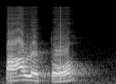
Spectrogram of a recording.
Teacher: eu sei que paletó, a última sílaba é a sílaba tônica, por isso que está lá o acento.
